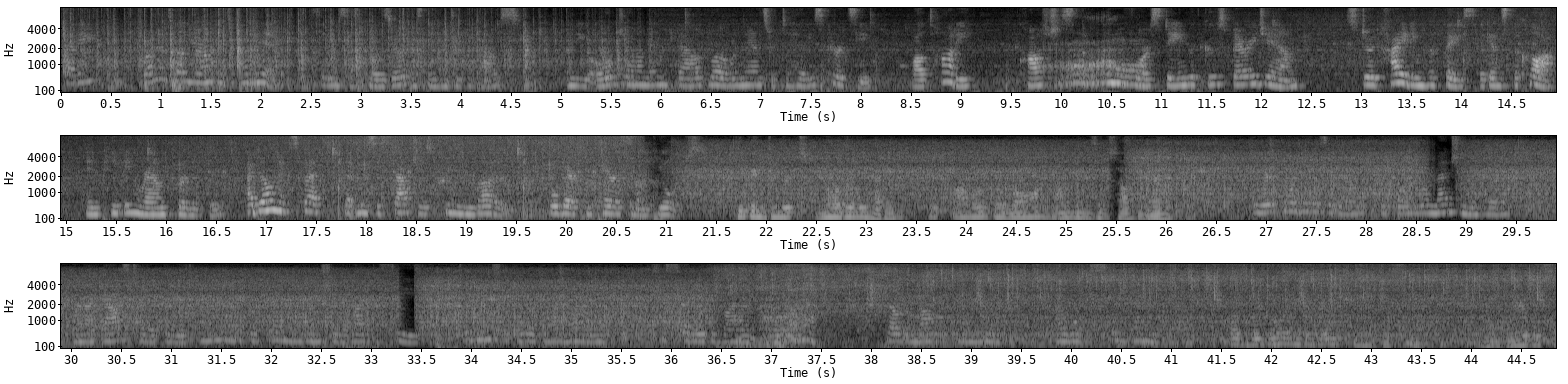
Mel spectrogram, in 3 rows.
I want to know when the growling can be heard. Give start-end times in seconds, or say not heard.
9.8-10.9, 19.3-21.1, 36.6-37.6.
